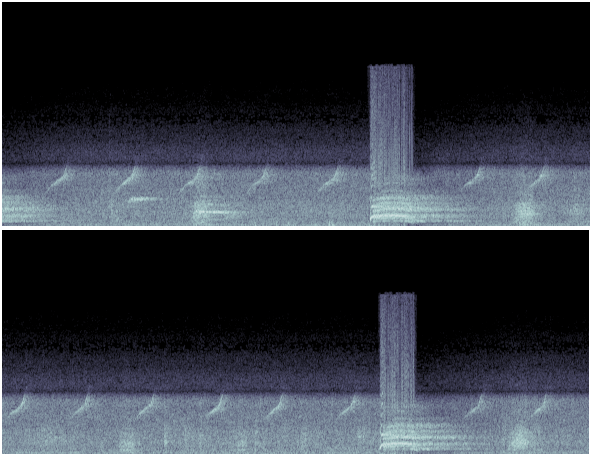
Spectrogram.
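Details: Barking deer in Cambodia giving two loud, gruff bark calls about six seconds apart, amid a steady series of high upward-flicking chirps and a faint background hum.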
